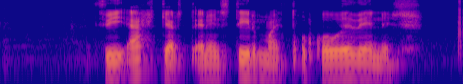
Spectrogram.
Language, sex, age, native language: Icelandic, male, 15, Icelandic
